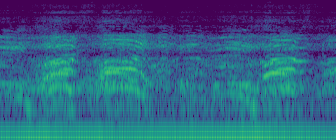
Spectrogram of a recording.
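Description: crowd shouting at protest

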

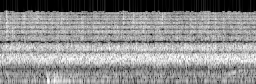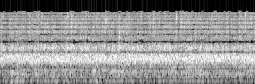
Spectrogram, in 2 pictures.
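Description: audience clapping

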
